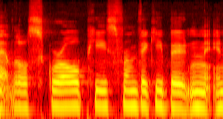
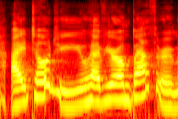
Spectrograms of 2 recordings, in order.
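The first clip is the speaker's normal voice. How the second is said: higher, louder mock scold; 4 semitones higher, 7 dB louder than usual. Mom telling daughter to use her own bathroom, mock scolding. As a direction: scold her, half in fun. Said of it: "retold argument with daughter".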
